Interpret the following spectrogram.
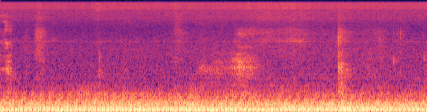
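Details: Household plumbing that has been making noise for a couple of days, with vibration felt on the pipe. There is a steady low drone with uneven pulsing that gets loud when a tap is opened slightly and stops with the kitchen cold water at full blast. The cause is unknown.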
